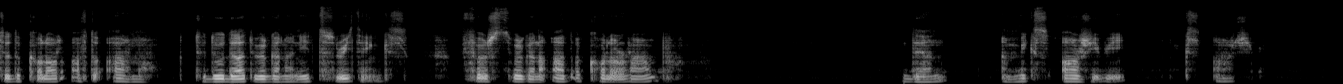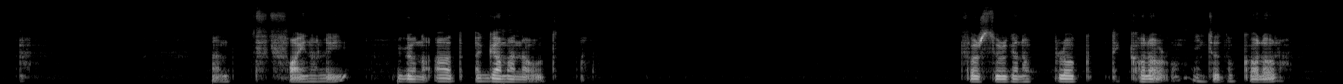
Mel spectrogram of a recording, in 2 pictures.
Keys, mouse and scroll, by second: 0.6 middle click, 1.3 click, 3.7 shift+a, 8.4 click, 8.8 middle click, 9.4 click, 9.9 shift+a, 15.0 middle click, 15.7 click, 16.5 shift+a, 22.9 click, 25.8-26.8 middle drag.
